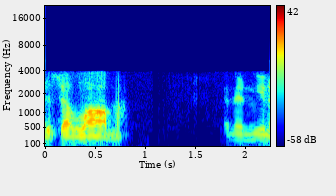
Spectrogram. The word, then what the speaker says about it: lam: It's actually spelled L-A-M, but it's pronounced lam.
